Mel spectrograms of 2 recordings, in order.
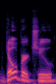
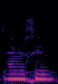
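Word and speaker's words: Dobhar-chú: It's not Doberchew, I can tell you that. All right. All right, here we go. Since the 1600s, there have been written accounts of the Dowerchu. See that? Dowerchu.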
